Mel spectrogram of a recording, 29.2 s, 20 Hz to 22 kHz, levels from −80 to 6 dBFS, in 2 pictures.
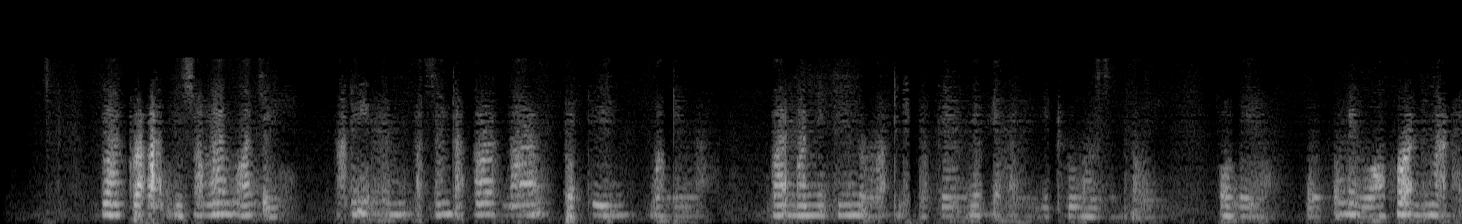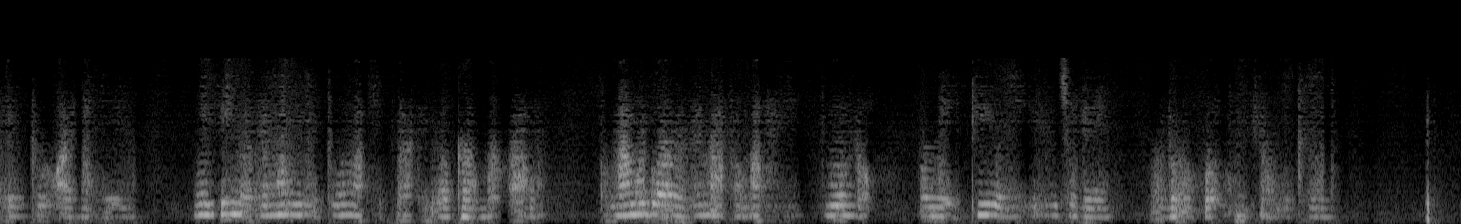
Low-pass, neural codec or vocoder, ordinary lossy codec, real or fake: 19.8 kHz; codec, 44.1 kHz, 0.9 kbps, DAC; AAC, 24 kbps; fake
